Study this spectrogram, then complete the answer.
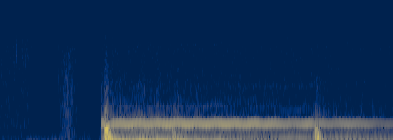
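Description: A metal drill whirs with a steady hum.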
